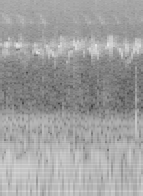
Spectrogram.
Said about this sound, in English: Still a Blomquist pasture bird.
